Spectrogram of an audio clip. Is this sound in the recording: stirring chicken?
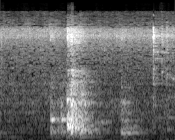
yes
